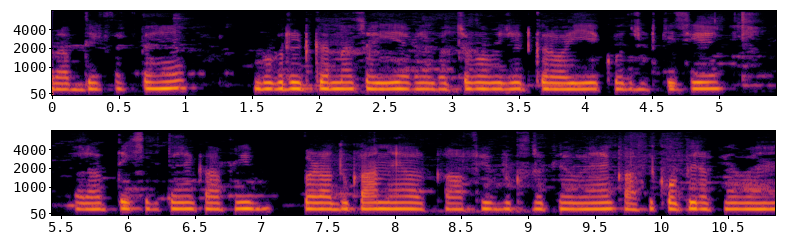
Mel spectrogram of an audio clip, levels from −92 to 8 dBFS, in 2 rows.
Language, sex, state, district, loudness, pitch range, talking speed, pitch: Hindi, female, Bihar, Jahanabad, -23 LUFS, 220-230 Hz, 210 wpm, 225 Hz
